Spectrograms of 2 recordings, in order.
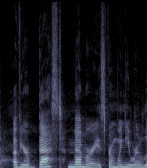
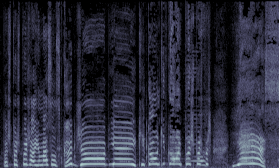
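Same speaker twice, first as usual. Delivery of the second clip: cheering coach; 12 semitones higher, 4 dB louder than usual. Real, not acted. Mom coaches child's exercise.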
